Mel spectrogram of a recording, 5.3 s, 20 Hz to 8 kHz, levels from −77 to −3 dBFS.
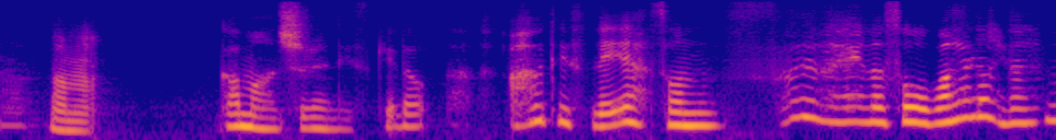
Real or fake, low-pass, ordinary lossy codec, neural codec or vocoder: fake; none; none; codec, 16 kHz, about 1 kbps, DyCAST, with the encoder's durations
